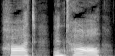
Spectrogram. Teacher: States the ah and ah are pronounced the same for example many Americans pronounce hot and Tall with the same vowel sound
